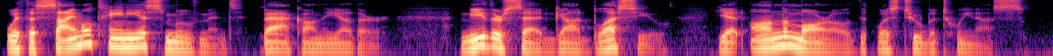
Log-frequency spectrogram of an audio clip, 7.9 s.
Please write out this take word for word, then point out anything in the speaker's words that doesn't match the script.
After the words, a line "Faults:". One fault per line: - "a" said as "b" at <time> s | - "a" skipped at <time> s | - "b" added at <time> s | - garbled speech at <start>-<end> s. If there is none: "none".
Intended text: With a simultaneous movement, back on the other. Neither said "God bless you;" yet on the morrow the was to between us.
With a simultaneous movement, back on the other. Neither said "God bless you;" yet on the morrow the was to between us.
Faults:
none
